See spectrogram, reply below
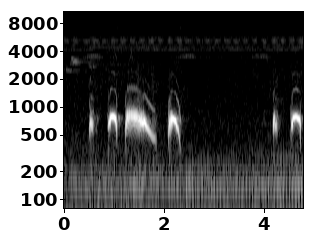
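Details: Spotted dove call for luring birds at home: a phrase of short notes and a long downward-sliding coo, then a second phrase beginning, over a soft low hum.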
